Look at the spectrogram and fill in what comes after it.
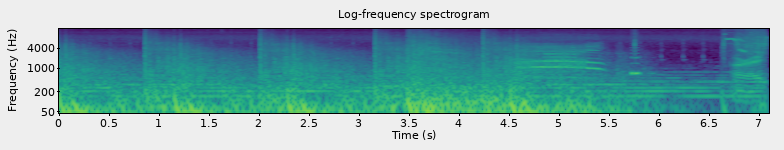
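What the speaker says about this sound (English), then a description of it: "And of course they come in and airstrike it instantly." Airstrike explosions from the Command & Conquer Remastered strategy game, a string of broad booming blasts landing every second or so with rumbling debris, followed by a few high electronic game tones near the end.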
